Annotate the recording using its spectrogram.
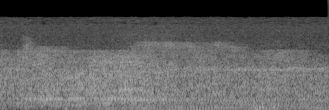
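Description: A canal boat's engine running steadily with an even low hum.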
